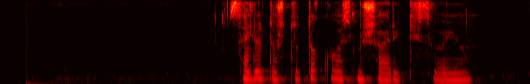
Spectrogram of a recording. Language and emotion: Russian, neutral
